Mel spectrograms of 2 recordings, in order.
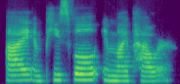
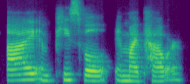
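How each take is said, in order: The two takes are said the same way.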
